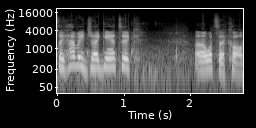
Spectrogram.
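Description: Recorded dry with no echo, the voice moves at a moderate pace. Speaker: travel vlogger. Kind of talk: casual vlog chat. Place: street. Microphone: phone near.

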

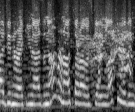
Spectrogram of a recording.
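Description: Lively intonation and an upbeat tone come through over noticeable background noise. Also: woman. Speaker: radio announcer. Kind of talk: breakfast radio banter.

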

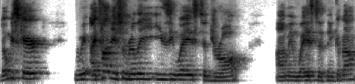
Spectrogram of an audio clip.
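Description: Somewhat breathy, a man speaks at a fairly quick pace, with audible room echo against a quiet background. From Texas. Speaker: illustrator and teacher; teacher. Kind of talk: live online workshop. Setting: video livestream. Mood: friendly, encouraging. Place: home room.

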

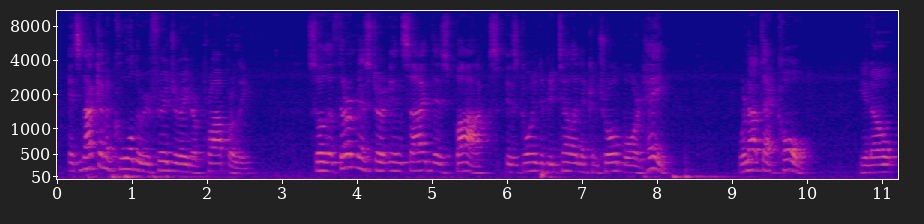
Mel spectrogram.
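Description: Speaking at a moderate pace in a room with audible echo, a man has a high pitch and ordinary pitch variation. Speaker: appliance repair instructor. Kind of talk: lecture. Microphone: webcam.

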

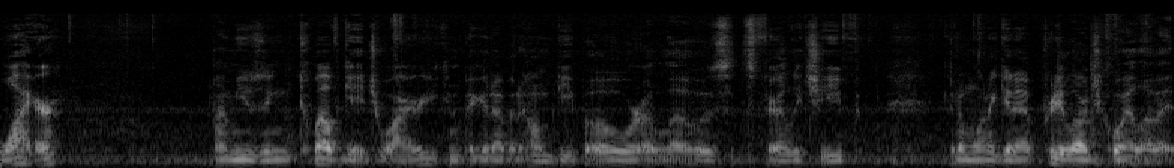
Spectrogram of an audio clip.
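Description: A soft-spoken man over light background noise. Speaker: hobby craftsman. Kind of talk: ASMR tutorial. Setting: home recording with a microphone setup. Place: workshop. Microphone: phone near.

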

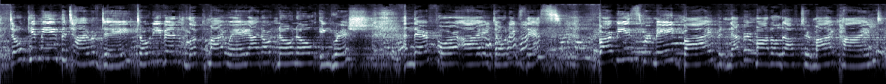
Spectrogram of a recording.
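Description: Over crowd noise in the background, a woman with a high pitch speaks in a raised, projected voice at a fairly slow pace. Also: ordinary pitch variation. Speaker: spoken word poet. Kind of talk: spoken word poetry performance. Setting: live stage at cultural show. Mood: defiant, pointed.

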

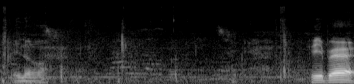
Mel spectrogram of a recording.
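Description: Over light background noise, a man with a very deep, low pitch speaks at a fairly slow pace. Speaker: travel vlogger. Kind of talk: casual vlog chat. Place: street. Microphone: phone near.

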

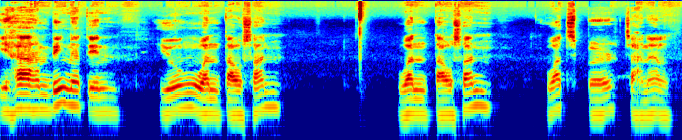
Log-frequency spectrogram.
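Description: A man's medium-pitched voice with a dark, mellow tone and ordinary pitch variation, very slow and broken by long, frequent pauses, in a dry, close sound with no echo. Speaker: audio equipment vlogger. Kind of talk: tutorial. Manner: halting.

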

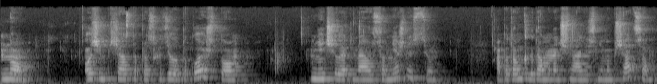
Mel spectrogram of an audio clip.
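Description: A woman speaks at a moderate pace with fairly even intonation, leaving long, frequent pauses. Audible room echo fills the recording. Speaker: vlogger. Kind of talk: casual vlog chat while eating. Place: home room.

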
